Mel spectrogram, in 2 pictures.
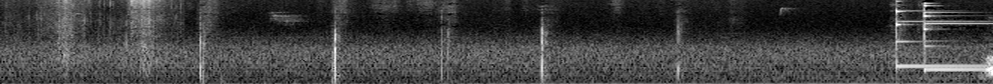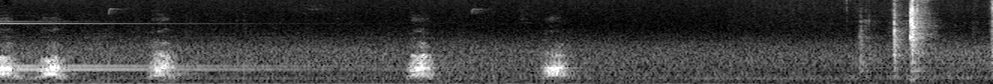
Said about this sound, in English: I walked up to the front door and rang the doorbell.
